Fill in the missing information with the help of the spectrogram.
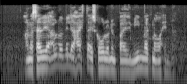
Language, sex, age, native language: Icelandic, male, 30-39, Icelandic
